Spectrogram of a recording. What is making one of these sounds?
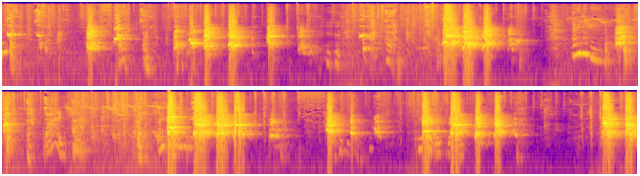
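Puppies yip and whine excitedly close by.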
